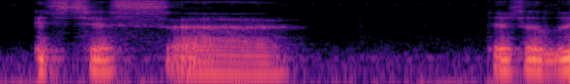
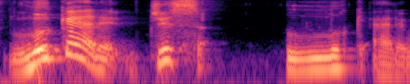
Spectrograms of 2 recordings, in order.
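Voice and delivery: excited; 9 dB louder than usual. Real, not acted. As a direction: blurt it out, thrilled. Excited about the strap.

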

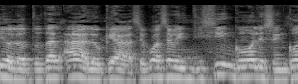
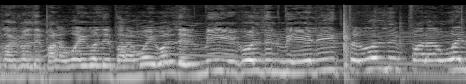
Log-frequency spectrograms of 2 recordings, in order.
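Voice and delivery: goal commentary; 7 semitones higher than usual. Real, not acted.

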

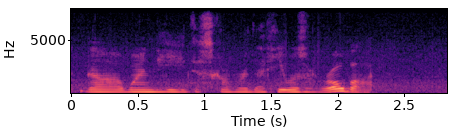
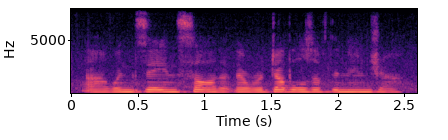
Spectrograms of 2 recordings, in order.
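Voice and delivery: ordinary delivery

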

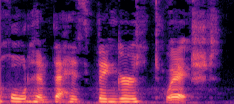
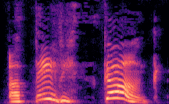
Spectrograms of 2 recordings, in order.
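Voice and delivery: slow, awed exclamation; delighted gasp; 5 semitones higher, 5 dB louder, slower than usual. Acted. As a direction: marvel at it slowly. Child delighted by kit.

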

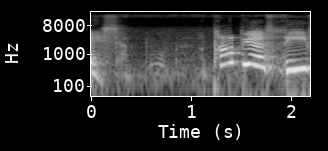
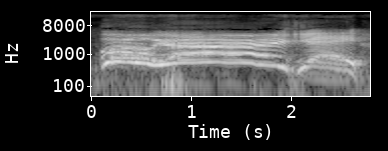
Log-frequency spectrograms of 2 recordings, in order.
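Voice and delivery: excited cheering; 9 semitones higher, much slower than usual. Pretend. Contestant cheers entering the stage.

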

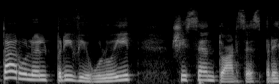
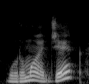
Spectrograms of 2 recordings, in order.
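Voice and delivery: ordinary delivery

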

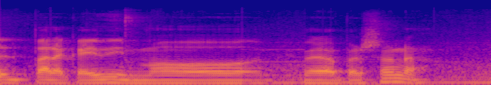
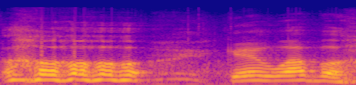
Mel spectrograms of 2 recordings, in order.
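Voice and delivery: loud, high thrilled cry; excited exclamation; 8 semitones higher, 9 dB louder, much slower than usual. Real, not acted. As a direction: burst out in delight. Impressed by the jump view.

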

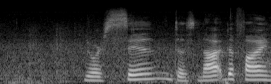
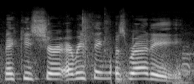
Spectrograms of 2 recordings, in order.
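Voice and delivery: building preaching; 4 semitones higher, 4 dB louder than usual. Acted. Preaching builds up Martha's busyness.

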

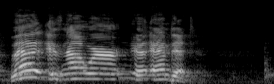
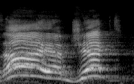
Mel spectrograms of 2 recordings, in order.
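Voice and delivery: slow, loud and higher, announcing it; drawn-out declaration; 5 semitones higher, 5 dB louder, much slower than usual. Retold or imitated. Objector interrupting the minister, slow loud proclamation. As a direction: stretch out the big objection. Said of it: "a guy stands up and goes".

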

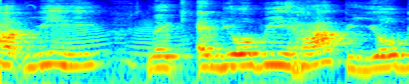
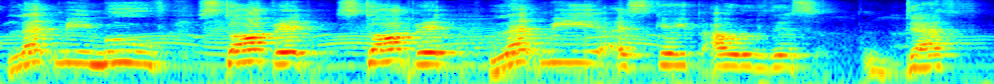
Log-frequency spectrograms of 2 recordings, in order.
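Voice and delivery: raised, urgent plea to be let go; higher-pitched, insistent begging to escape; frantic pleading; 5 semitones higher, slower than usual. Real, not acted. Player trapped by the mob in game, frantic pleading.

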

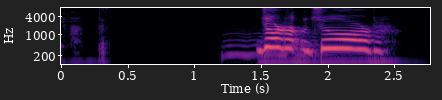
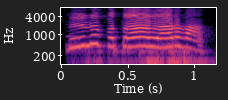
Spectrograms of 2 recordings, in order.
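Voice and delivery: louder, playful order to kick Larva; loud teasing shout; loud call; 3 semitones higher, 8 dB louder, faster than usual. Real, not acted. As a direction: call it out across the room, laughing.

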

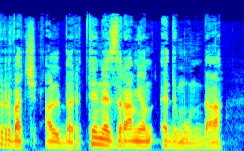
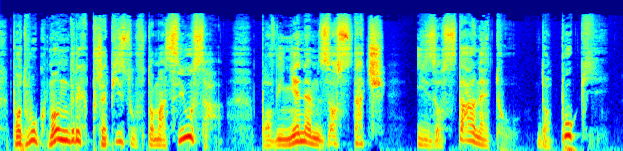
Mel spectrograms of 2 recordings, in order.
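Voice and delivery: higher, insistent self-justification; obstinate secretary; 6 semitones higher than usual. A narrator's reading. Secretary cites his rules and refuses to go, insistent. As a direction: dig in, voice climbing at the end.

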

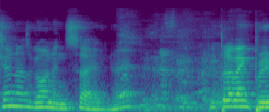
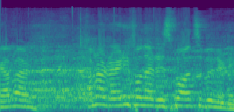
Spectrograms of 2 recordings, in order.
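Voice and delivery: fast, laughing through the words; 4 semitones higher, faster than usual. Real, not acted. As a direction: rush it out while laughing. Laughing at own joke.

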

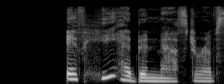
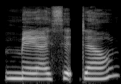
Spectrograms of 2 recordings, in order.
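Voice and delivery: put-on higher-pitched, timid child character; timid inquiry; 7 semitones higher, 4 dB louder than usual. A narrator's reading. Little prince asking the king for a seat, timid. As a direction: ask meekly, lifting the pitch. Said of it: "came now a timid inquiry".

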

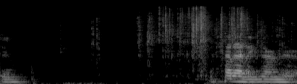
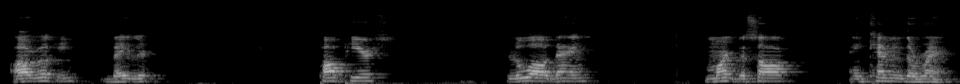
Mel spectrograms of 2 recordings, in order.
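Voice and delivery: ordinary delivery

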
